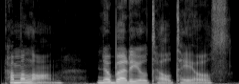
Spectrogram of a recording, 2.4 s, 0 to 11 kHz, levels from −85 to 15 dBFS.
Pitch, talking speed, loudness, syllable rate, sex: 210 Hz, 125 wpm, -19 LUFS, 4.1 syllables/s, female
